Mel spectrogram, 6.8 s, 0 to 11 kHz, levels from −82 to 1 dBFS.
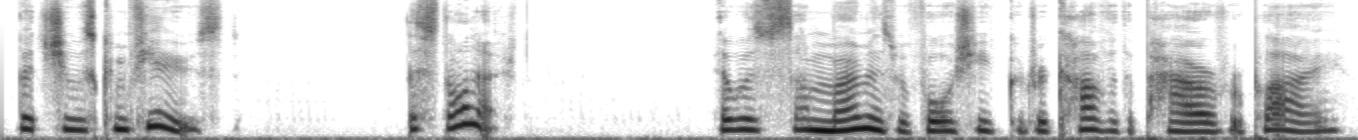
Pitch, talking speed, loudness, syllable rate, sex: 245 Hz, 140 wpm, -16 LUFS, 5.9 syllables/s, female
